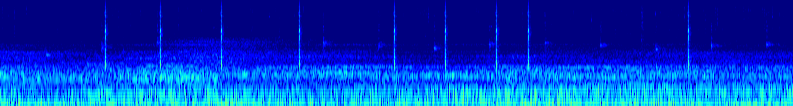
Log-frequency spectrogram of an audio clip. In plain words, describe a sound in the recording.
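Sharp game clicks sound as puzzle pieces snap into place.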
